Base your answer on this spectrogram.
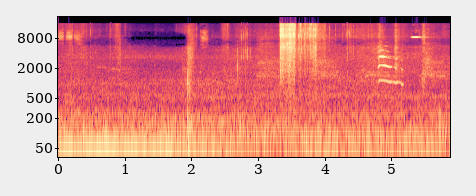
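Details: Friendly stray cat living on the street gives a single short rising-then-falling meow near the end, over steady outdoor background hum with a few clicks and knocks.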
